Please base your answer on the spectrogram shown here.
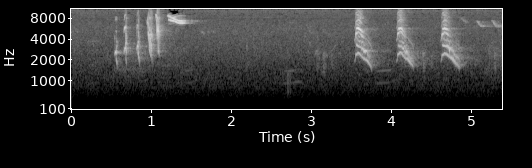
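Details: Song thrush song played back, shriller and more strident than a blackbird's, repeating short phrases: a burst of four quick high notes and a short buzz, a pause, then three loud downslurred whistles repeated about half a second apart.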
